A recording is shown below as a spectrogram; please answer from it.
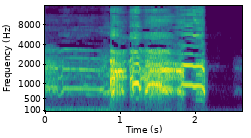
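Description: A gamefowl rooster on a game farm crows once, loud and close, a single drawn-out call lasting over a second before silence.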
